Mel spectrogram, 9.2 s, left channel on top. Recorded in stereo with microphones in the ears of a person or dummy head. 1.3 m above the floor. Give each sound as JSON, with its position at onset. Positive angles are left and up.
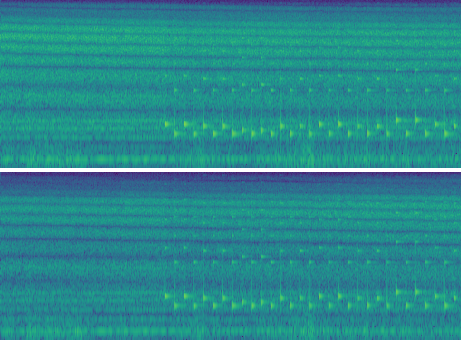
{"t": 0.0, "sound": "a drone", "side_deg": 25}
{"t": 3.3, "sound": "a ringtone", "side_deg": 5}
